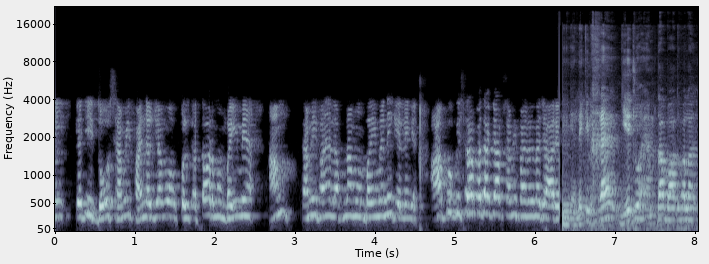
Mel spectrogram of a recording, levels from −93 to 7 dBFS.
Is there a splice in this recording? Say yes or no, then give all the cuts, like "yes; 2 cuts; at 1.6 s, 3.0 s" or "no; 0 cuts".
yes; 1 cut; at 6.3 s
